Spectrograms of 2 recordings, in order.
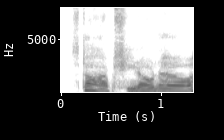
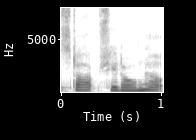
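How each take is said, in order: First: Slow, stretched mocking quote; drawn-out mimicry. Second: Said in the usual way. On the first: Mimicking the agent who laughed at her, drawn-out mockery. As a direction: drag the words out slowly.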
